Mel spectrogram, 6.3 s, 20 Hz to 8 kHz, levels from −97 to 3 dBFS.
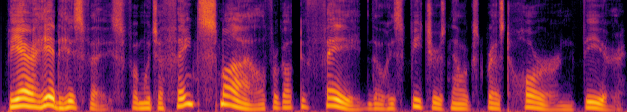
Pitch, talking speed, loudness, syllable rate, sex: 135 Hz, 190 wpm, -19 LUFS, 4.7 syllables/s, male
